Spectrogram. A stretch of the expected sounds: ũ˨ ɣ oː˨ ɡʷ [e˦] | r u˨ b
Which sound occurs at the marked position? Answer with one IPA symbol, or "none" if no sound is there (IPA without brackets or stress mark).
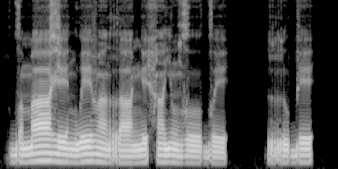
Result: e˨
